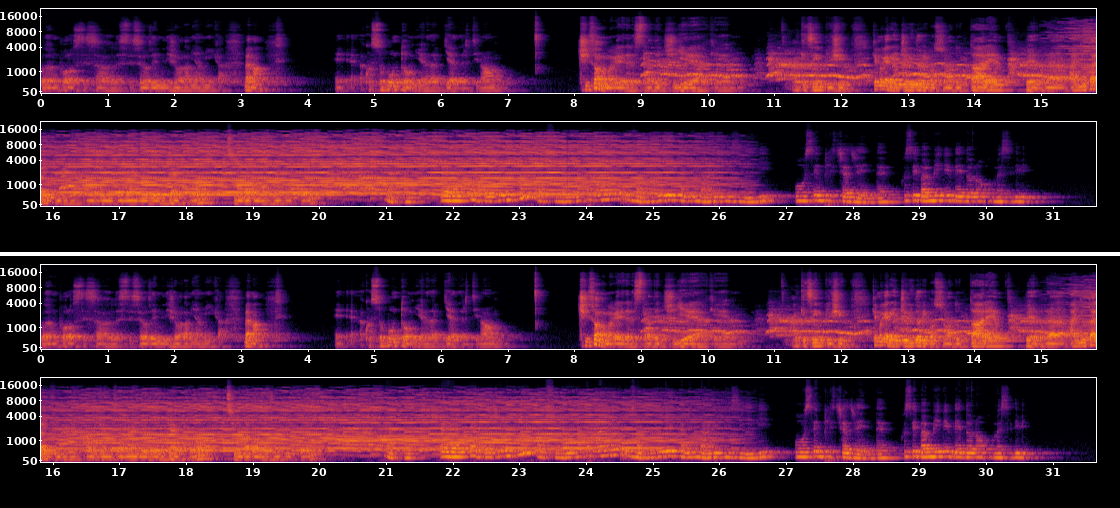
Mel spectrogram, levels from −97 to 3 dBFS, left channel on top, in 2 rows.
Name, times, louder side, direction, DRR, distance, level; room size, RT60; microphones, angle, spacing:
voice 1, 0.0-3.6 4.4-6.9 8.1-10.5 11.2-18.3 18.6-20.0, right 1 dB, 20° right, -2 dB, 0.4 m, -33 dB
sound 1, 8.8-21.2, left 2 dB, 55° left, 1.5 m, -38 dB
sound 2, 15.2-26.4, left 2 dB, 25° left, 0.6 m, -30 dB
voice 2, 20.9-21.4 21.8-26.7 27.1-28.5 28.8-30.6, right 1 dB, 55° right, -2 dB, 1.1 m, -32 dB
6.7 x 3.0 x 2.3 m, 0.84 s
head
